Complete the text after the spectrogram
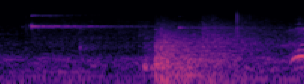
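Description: A small crowd cheers and claps.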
